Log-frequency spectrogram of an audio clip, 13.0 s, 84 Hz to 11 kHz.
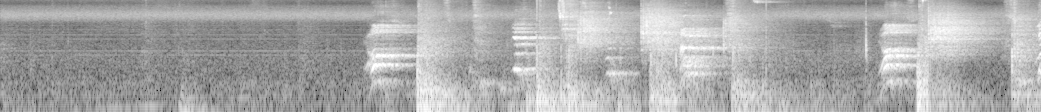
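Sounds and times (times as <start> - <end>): shouted kiai yells: 4.6 - 5.2, 8.4 - 9.0, 11.0 - 11.5.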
